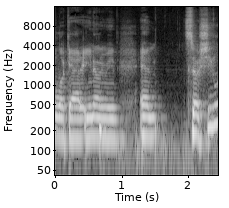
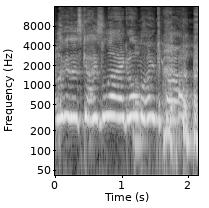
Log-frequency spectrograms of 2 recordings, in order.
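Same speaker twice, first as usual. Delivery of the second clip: high laughing mock amazement; 11 semitones higher, 4 dB louder than usual. Friends laughing at old files, giddy high squeal.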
